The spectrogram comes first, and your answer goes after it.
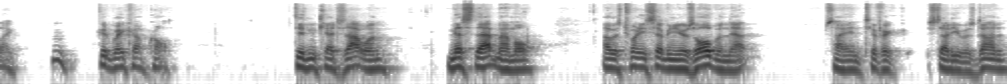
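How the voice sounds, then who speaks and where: A man's medium-pitched voice with a dark, mellow tone and vocal fry, ordinary pitch variation, a moderate pace with long, frequent pauses, on a very clean recording with a silent background. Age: 60s. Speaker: health educator. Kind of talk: live-streamed Q&A monologue. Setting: live stream. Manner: animated.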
